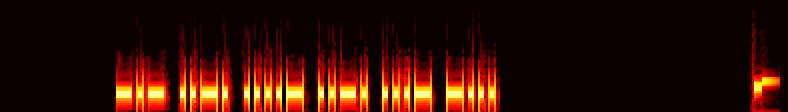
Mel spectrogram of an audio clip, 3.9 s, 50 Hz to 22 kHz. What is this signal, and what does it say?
Morse code, heard as a keyed tone, about 44 wpm, 700 Hz. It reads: KF4FVB
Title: USA Call Signs Repeated 3x 45wpm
